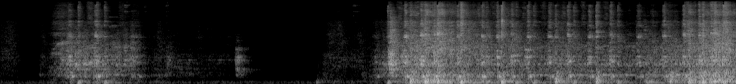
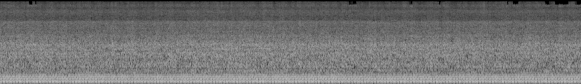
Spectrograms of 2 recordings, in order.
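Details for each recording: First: Surging generator being pull-started on choke: the engine fires, then its speed swells and sags unevenly instead of holding steady; slow-draining fuel suggests a clogged supply; governor spring and idle adjustment considered. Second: Portable generator after the surging repair, started on choke: an even, steady drone with no rise or fall in speed and no surging, holding its governed speed smoothly.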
